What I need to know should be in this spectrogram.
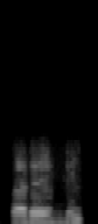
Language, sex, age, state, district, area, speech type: Telugu, female, 30-45, Telangana, Hyderabad, urban, conversation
